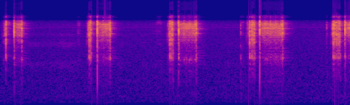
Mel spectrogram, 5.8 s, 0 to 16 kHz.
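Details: AE candlestick telephone rotary dial, plugged into an analyzer that it seized: crisp clicking bursts about every 1.5 seconds as each digit runs down, with the numbers registering. It is pulsing cleanly.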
